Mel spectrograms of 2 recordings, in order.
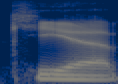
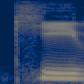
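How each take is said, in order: First: The name is said with the Russian pronunciation. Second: The name is said with the Ukrainian pronunciation. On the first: The speaker calls it wrong. "instead of Kiev" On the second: The speaker calls it right. "the Ukrainian spelling is K Y I V, not K I E V, and it's pronounced Kiev"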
